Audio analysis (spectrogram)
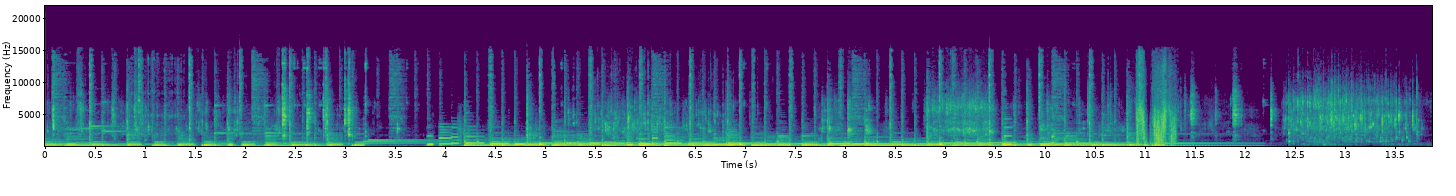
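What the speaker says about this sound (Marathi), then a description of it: "डाळ स्वच्छ धुवून घेऊ." Lentils (dal) are washed under running water, with a loud steady splash and gush of tap water, sloshing and clinks of a vessel, and then draining and drips as the flow stops near the end.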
